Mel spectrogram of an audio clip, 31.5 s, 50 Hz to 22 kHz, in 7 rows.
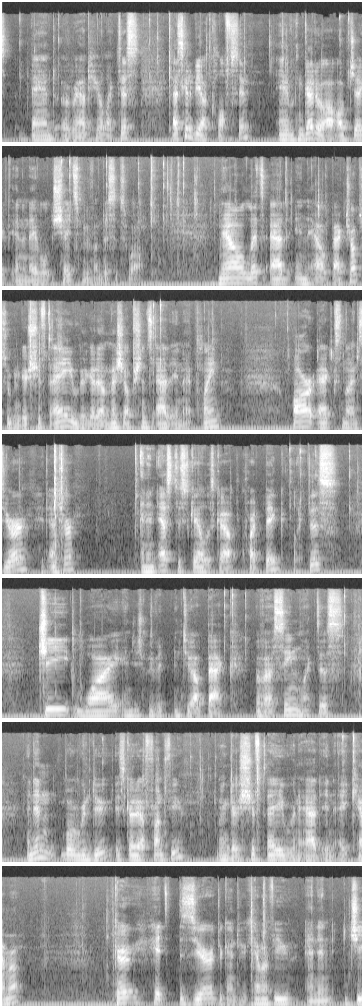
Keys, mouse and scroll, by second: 1.9-2.3 scroll up 2, 2.9 Tab, 4.3-5.8 drag, 5.5-5.8 scroll down 2, 5.8-6.2 middle drag, 6.2-6.6 scroll up 2, 6.6 shift+middle drag, 6.8-7.3 scroll up 2, 7.3 alt+a, 7.5-8.5 scroll down 2, 8.5 KP_1, 9.5 shift+a, 11.3 scroll down 1, 11.9-12.5 scroll up 1, 12.6-14.3 middle drag, 12.6 r, 14.3 Return, 14.8 scroll down 1, 15.4-17.3 middle drag, 15.4 s, 17.3 drag, 17.5-18.5 middle drag, 17.9-18.5 scroll down 1, 18.5 g, 18.9-20.9 middle drag, 20.9 click, 21.1-24.5 middle drag, 24.5 KP_1, 25.1-25.5 scroll up 1, 25.5 shift+a, 30.1 KP_0, 31.3 g.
